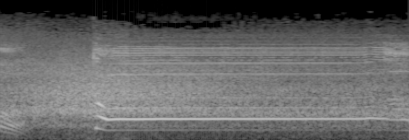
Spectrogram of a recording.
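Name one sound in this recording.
A stadium crowd roars loudly as a goal is scored.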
